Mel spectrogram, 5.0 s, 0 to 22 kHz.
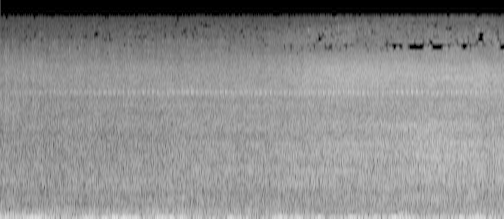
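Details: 1999 Honda Accord, replacement F23A engine, codes P0108/P1129, running black and rich: low idle wavers and stumbles under a rising hiss. It idles poorly when warm and dies at stops; the timing belt was found one tooth off.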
